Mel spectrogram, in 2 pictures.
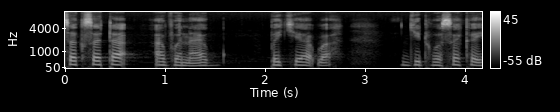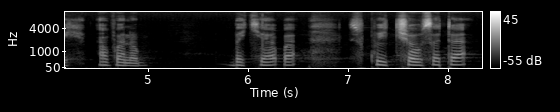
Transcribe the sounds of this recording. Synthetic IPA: sa˦ksa˦ta˦ | a˦ba˨na˨ | b̥a˦ki˦ja˦ɓa˨ | ɡʲi˨dwa˨sa˦ka˨i˨ | a˦ba˨na˨ | ba˦kʲi˦ja˦ɓa˦ | su̥˦kʷi˦t͡ʃa˨wsa˦ta˦

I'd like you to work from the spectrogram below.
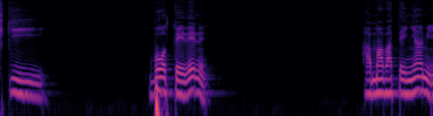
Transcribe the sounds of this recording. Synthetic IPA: ʃki˧ | βo˦t̪e˨ðe˦nḛ̃˨ | ha˧mã˧βa˧t̪e˧ɲã˦mĩ˧˨

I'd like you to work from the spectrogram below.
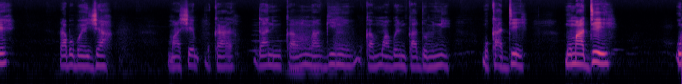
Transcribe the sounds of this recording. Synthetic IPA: ɛ˦ | ɾa˨bo˨bo˨ɛ˨d͡ʒa˦˨ | ma˨ʃɛ˦mu˨ka˨da˨˦ni˨mu˨ka˨mi˦ma˨ɡi˦ni˨mu˨ka˨mu˦a˨ɡʷɛ˦ni˨u˨ka˨do˨mi˨ni˦ | mu˨ka˨de˦ | mo˨ma˨de˦ | o˦

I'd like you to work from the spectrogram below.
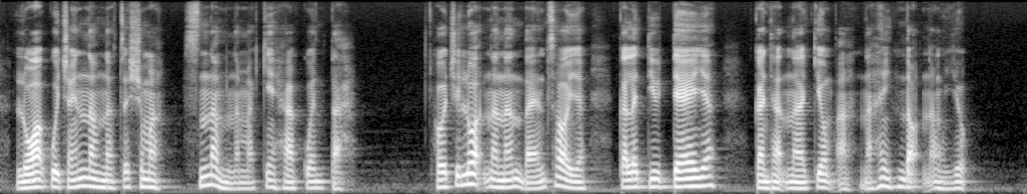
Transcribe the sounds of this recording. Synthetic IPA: lo˨a˦ʔkʷi˧˨t͡ʃə̃˧˦nə̃˧m˧nã˧t͡se˦ʃmã˧ | snə̃˦˨mnã˧mã˧kjẽ˦˧ɦaː˧kʷe˧nt̪a˨ | ho˨ʔt͡ʃi˦lwa˦ʔnã˧nã˧nd̪ɛ˨n˦t͡shɔː˦˨ja˧ʔ | ka˧la˦t̪ju˧t̪ʲɛː˦ja˦ʔ | ka˧ntʲha˨ʔnãː˨kjo˦mʔã̰˨nã˧ɦə̃˦˧nd̪ɔ̰˧˨ʔnʔə̃˧˨joː˦ʔ

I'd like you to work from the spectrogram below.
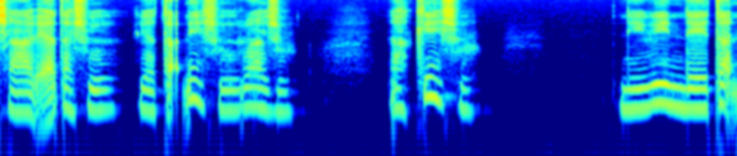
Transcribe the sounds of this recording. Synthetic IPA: ʃa˨ɾḛ˧a̰˦t̪a˧ʃu˧ɾi˧a˧t̪a̰˧ʔnĩ˦˧ʃu˧ɾa˦˧ʒu˧ | nã˧kĩ˦˧ʃu˧ | nĩ˧βi˦˧nd̪e˧t̪a̰˦ʔn

